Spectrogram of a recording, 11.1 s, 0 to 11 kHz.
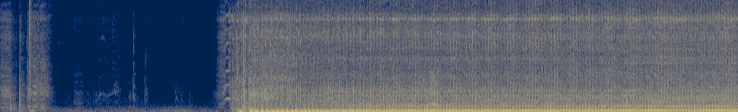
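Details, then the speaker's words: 1979 Honda XR500 four-stroke single, first start after rebuild and ten years stored: catches with a pop, then a fast steady thumping idle held too high, backfiring, header pipe smoking as oil burns off, sounding a little lean. "Idle sounds really high, too. backfiring."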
